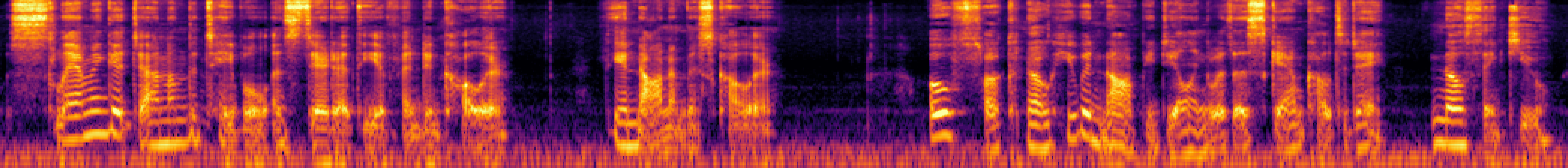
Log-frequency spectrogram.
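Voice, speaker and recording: Expressive woman narrating, slightly gravelly. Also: mid-range voice, a little hiss or hum, rough recording. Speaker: audiobook narrator of fan fiction. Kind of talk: dramatic scripted narration.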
